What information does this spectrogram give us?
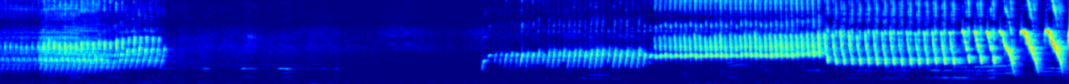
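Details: Domestic canary with a long rolling song meant to prompt reluctant canaries to sing; a short buzzy trill, a pause, then a sustained rising roll that builds into rapid loud chattering trills toward the end.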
